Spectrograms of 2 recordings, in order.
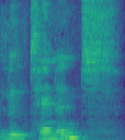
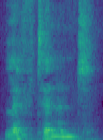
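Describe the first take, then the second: First: It is said in a local Black Country way. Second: It is said in a standard English way. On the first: "I say lieutenant" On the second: "in English, I think it should actually be lieutenant"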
